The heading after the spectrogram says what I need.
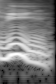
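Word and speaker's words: Wien: o físico alemão pessoal muito ser a pronúncia correta essa nós falamos vim tá em 1894 a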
